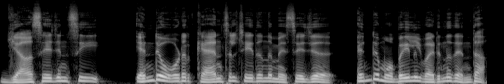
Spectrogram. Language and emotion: Malayalam, surprised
